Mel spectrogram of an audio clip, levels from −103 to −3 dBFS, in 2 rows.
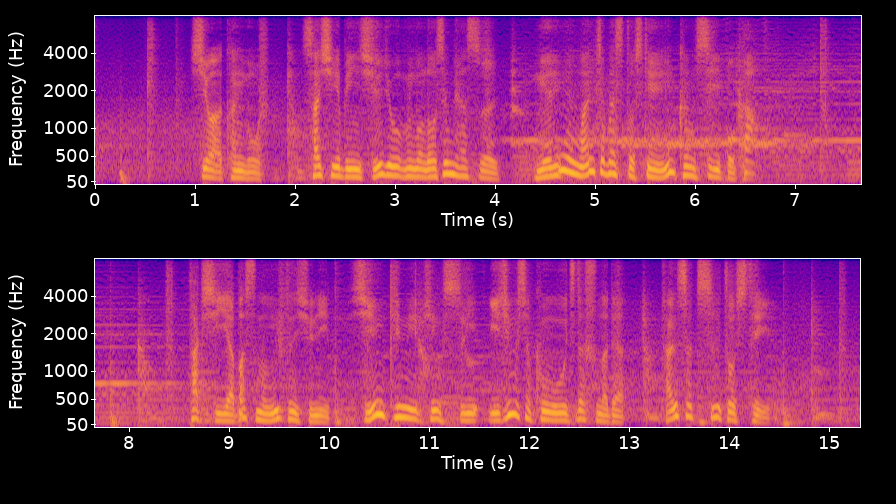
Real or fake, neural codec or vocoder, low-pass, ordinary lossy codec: fake; codec, 16 kHz, 0.5 kbps, FunCodec, trained on Chinese and English, 25 frames a second; none; none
